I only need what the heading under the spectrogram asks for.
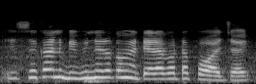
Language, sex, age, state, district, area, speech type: Bengali, female, 18-30, West Bengal, Uttar Dinajpur, urban, spontaneous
